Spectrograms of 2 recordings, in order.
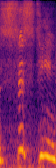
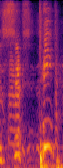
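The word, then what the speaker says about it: Sistine: The other day I found out it's actually pronounced the cyine chapel and not the 16th chapel.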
